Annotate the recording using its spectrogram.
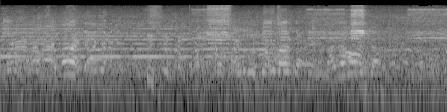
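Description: A crowd of young people cheers and shouts excitedly outdoors.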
